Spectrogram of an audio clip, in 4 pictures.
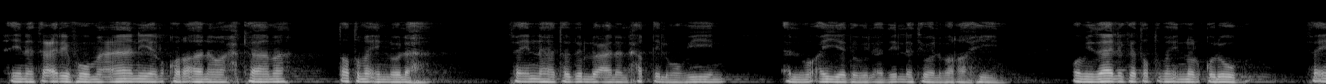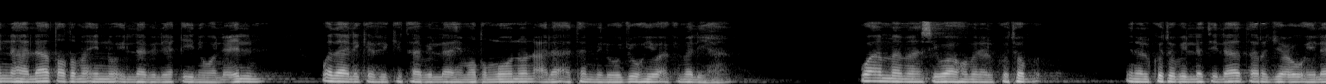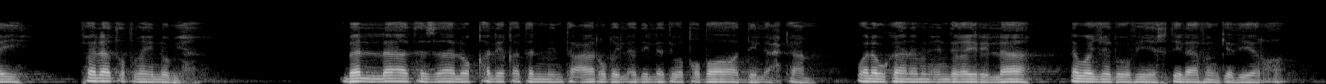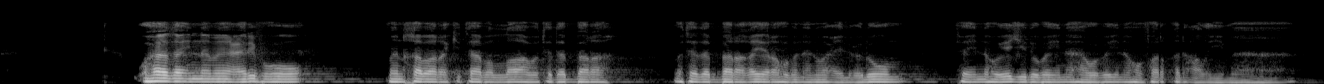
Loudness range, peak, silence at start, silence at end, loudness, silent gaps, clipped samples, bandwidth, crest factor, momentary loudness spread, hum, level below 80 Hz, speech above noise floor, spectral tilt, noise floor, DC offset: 5 LU; -4 dBFS; 0.05 s; 0.3 s; -25 LUFS; 40.41-40.49 s; under 0.1%; 7.8 kHz; 20 dB; 11 LU; none; -58 dBFS; 56 dB; -7.5 dB/octave; -79 dBFS; under 0.1%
